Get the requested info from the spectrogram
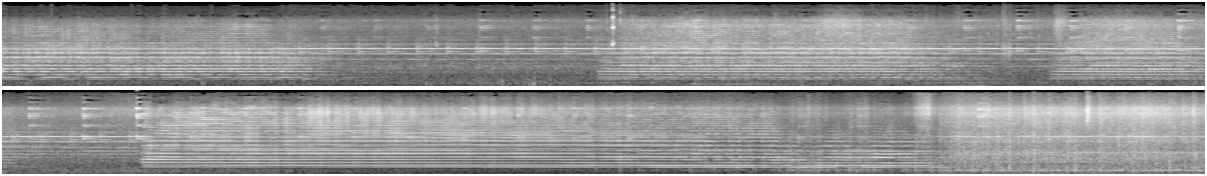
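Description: A Union Pacific diesel freight locomotive sounds its air horn in a series of steady blasts as it approaches. One blast ends about four seconds in, two more of a few seconds each follow, and a last long blast is held for about ten seconds. Near the end the horn stops and the locomotive passes close, its engine and wheels running loud.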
